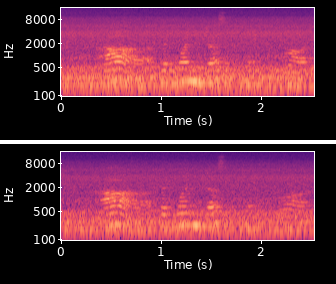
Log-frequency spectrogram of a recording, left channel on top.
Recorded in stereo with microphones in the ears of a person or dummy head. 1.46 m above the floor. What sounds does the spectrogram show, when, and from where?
0.3 s a woman speaking: 75° right (ahead or behind), 0.9 m; by 2.5 s 35° right (ahead or behind), 1.7 m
